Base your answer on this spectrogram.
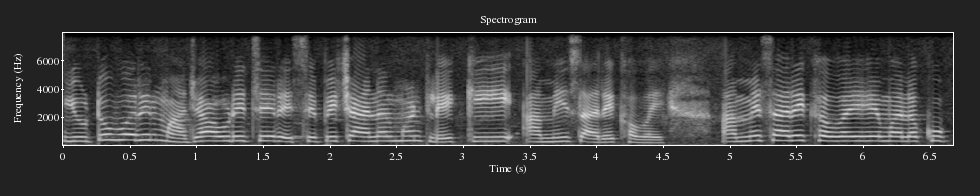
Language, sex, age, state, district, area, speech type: Marathi, female, 18-30, Maharashtra, Thane, urban, spontaneous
